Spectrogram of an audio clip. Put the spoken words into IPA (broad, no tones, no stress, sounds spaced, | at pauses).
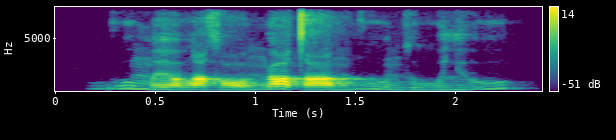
bʱ u m ɛː lˠ ɛ zˤ uː ŋ ə˞ tˤ uː m b uː n z uː lʲ uː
